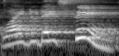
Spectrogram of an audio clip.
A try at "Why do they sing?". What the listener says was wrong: Sing, bukan sing itu turun, mesti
